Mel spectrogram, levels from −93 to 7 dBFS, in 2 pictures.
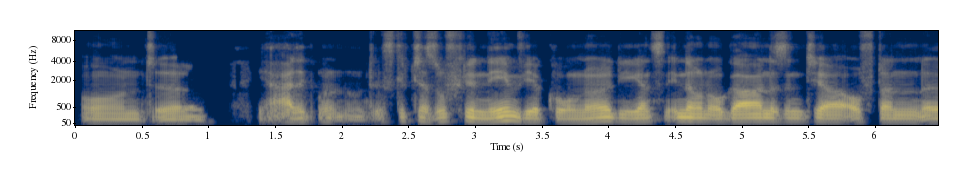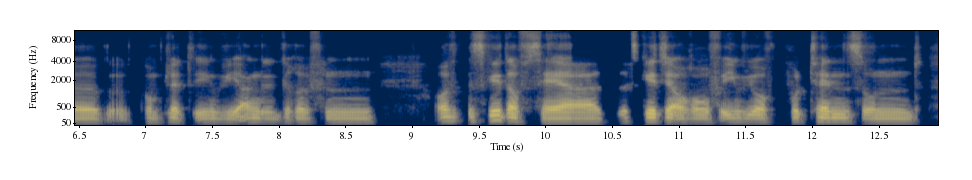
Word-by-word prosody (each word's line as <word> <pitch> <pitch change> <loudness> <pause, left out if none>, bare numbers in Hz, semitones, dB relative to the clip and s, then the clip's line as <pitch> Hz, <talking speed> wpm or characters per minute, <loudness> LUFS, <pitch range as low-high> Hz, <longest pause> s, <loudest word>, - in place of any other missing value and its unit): Und 75 -2 -5
äh, 75 0 -2 0.5
ja, - - -3 0.2
und - - -8
und 70 -2 -14
es - - -10
gibt - - -10
ja - - -1
so 95 - -3
viele 100 0 0
Nebenwirkungen 90 -4 +1
ne, 95 +5 +3
die 95 -2 -5
ganzen 90 0 -1
inneren 100 -2 +3
Organe 95 +2 +5
sind 90 -1 -6
ja 90 0 +3
oft - - -1
dann, 85 0 -1
äh, 85 0 +2 0.3
komplett - - -5
irgendwie 85 0 -2
angegriffen. 85 -1 -4 0.4
Und 105 -1 -1
es 100 - -3
geht 130 -4 +4
aufs 100 - +3
Herz, 85 0 +4
es - - -7
geht 100 -1 +4
ja - - +7
auch 85 +1 +1
auf 90 -1 -1
irgendwie 90 0 -2
auf 85 - +1
Potenz 95 -2 0
und 85 -1 -3
85 Hz, 175 wpm, -24 LUFS, 85-95 Hz, 0.5 s, ja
